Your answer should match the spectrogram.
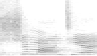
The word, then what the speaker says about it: Shamantia: form bear with me sha as in shut your mouth as in jamaican mon and tia as in tia and tamara thank you so i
